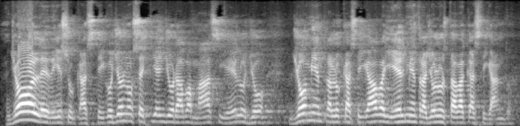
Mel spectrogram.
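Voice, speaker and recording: A man with a Colombian accent, a pastor telling his story in a sermon, swinging between loud outbursts and hushed passages. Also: fairly high pitch, moderate pace, long reverb tail. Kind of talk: sermon testimony.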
